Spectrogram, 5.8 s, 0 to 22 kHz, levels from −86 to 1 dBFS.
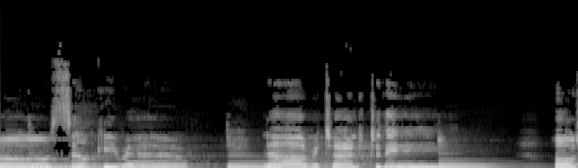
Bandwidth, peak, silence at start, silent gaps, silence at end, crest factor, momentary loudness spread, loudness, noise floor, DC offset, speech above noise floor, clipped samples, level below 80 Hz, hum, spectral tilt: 13 kHz; -4 dBFS; 0 s; none; 0 s; 14 dB; 11 LU; -18 LUFS; -46 dBFS; under 0.1%; 29 dB; under 0.1%; -66 dBFS; none; -3.5 dB/octave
